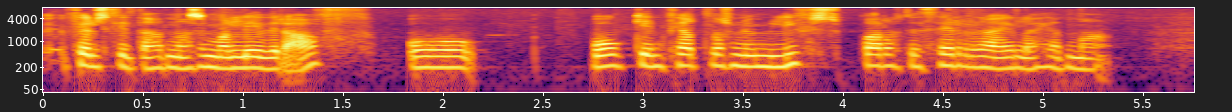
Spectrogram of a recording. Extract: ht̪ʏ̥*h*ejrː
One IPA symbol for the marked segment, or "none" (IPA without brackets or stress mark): θ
